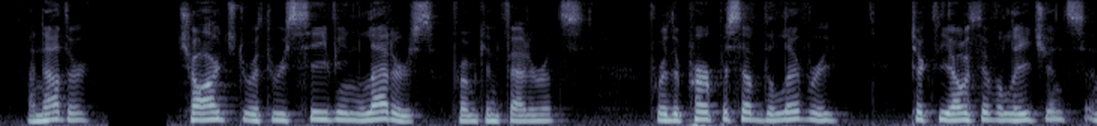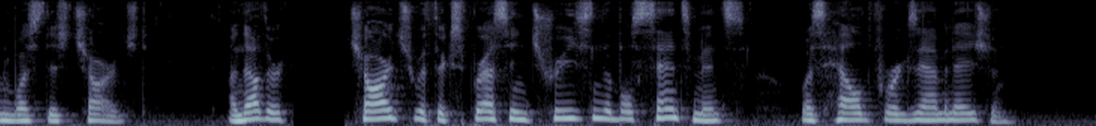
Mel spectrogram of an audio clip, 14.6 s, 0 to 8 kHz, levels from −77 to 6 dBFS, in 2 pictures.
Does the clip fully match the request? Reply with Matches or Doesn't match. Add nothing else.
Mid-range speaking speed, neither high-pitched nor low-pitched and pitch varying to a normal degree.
Doesn't match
